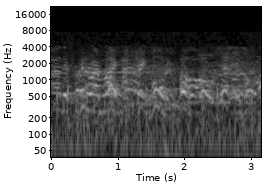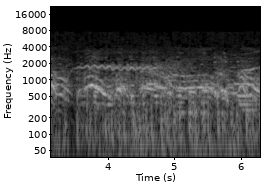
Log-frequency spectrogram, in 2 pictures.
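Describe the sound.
At night in Antelope Basin, palomino horses ridden by 18 cowpunchers neigh and whinny over and over, their high, wavering cries overlapping loudly for several seconds, with a murmur of voices and commotion underneath.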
